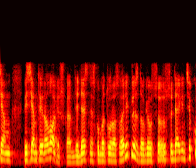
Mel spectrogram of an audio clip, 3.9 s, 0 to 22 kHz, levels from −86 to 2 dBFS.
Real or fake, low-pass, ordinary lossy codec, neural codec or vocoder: real; 5.4 kHz; AAC, 32 kbps; none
